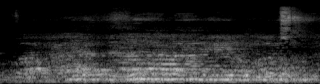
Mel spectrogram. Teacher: huruf sin ketika sukun jangan diqalqalahkan. jangan dipantul di tempat kita. Jadi husna, husna, jangan dibaca husna. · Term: sin su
